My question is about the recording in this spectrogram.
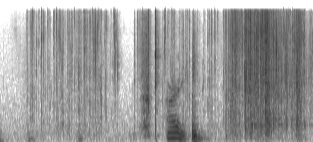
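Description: Plastic packaging crinkled and torn by hand, in irregular crackling spurts that become loud and continuous over the last second and a half.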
